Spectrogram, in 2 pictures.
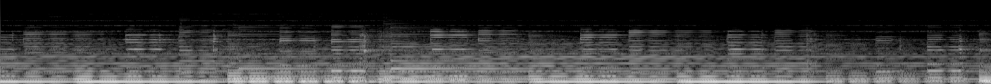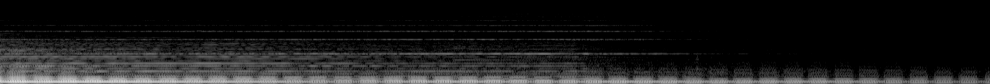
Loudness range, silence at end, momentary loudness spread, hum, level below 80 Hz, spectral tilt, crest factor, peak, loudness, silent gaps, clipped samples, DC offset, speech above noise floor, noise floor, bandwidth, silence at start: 13 LU; 0.15 s; 18 LU; none; -38 dBFS; -8.5 dB/octave; 14 dB; -4 dBFS; -19 LUFS; none; under 0.1%; under 0.1%; 23 dB; -40 dBFS; 6.6 kHz; 0 s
